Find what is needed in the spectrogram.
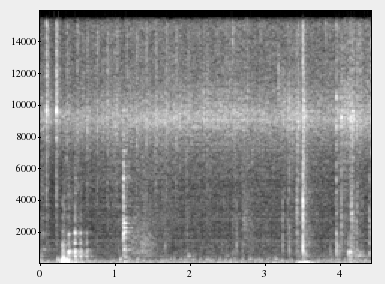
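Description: Chopped vegetables sizzling in oil in a nonstick wok as a wooden spatula stirs them. There is a steady faint hiss, with a few scrapes and knocks of the spatula on the pan: about a third of a second in, about a second in, and again near the end.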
